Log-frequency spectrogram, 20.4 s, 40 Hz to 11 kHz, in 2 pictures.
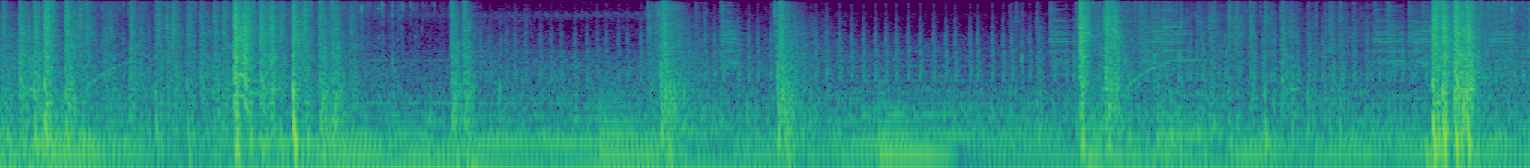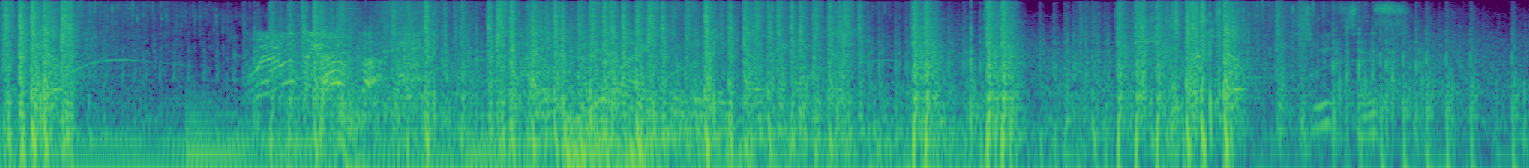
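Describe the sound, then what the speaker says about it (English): M249 machine gun with hollow point ammo firing in the video game Insurgency, with scattered single shots and short bursts early on and heavier sustained fire later, plus faint talk in the background. "I just got hollow point ammo for my M249, so watch out."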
